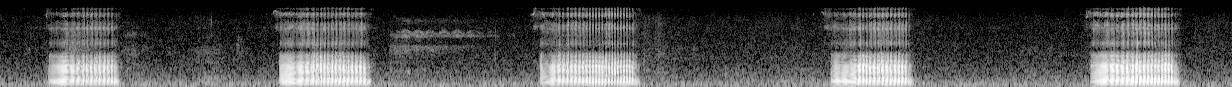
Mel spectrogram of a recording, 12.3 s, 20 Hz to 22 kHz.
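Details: Pomeranian dog snoring: regular, loud, buzzing snores about every two and a half seconds, roughly 23 a minute, with quiet gaps between.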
